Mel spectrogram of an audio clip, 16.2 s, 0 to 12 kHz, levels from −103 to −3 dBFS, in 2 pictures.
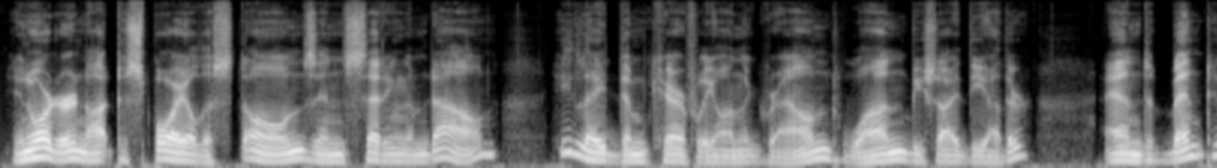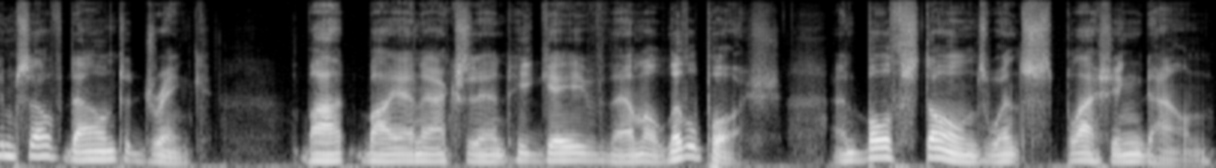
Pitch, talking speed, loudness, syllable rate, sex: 105 Hz, 165 wpm, -20 LUFS, 4.2 syllables/s, male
